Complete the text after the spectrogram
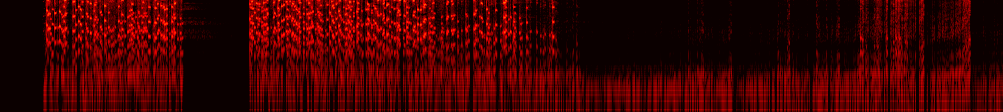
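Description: Rapid electronic beeps chatter in a dense, fast stream of changing pitches.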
